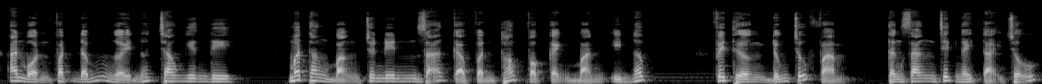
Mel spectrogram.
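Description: A man's voice: mid-range voice, lively intonation, unhurried. A man narrating a horror story in a dramatic, tense read. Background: faint music.

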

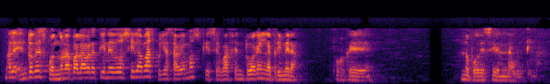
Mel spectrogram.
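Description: A man explaining pronunciation in a casual, animated way, drawing words out slowly to demonstrate them. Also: a little high, husky. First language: Spanish. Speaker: guest explaining Elvish pronunciation. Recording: dull lo-fi podcast recording.

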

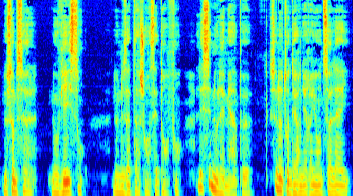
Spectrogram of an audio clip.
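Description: A man's voice: on the low side, normal speed, mellow, husky, no room sound, studio quality. A man reading as a kindly, plaintive older woman. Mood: friendly. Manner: mild, slightly plaintive. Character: kindly older woman neighbor, gently gossipy.

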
